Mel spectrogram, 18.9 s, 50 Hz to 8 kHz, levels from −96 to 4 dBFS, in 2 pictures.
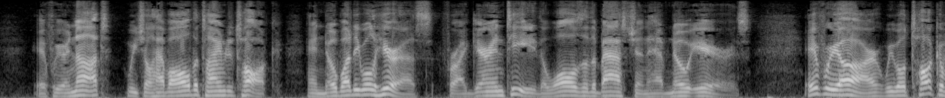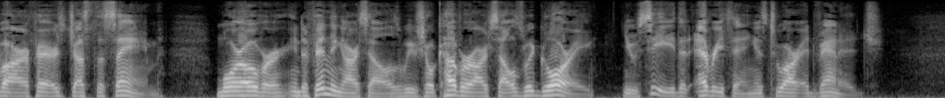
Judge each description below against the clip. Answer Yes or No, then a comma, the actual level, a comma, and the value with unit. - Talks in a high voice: No, low, 115 Hz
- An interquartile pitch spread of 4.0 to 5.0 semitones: Yes, average, 4.6 semitones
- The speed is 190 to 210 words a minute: No, average, 180 wpm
